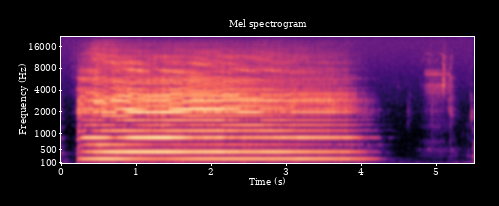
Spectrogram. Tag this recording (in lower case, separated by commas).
music, bowed string instrument, musical instrument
